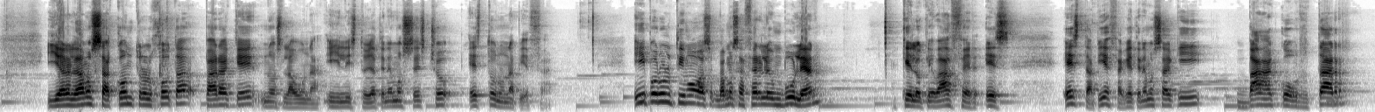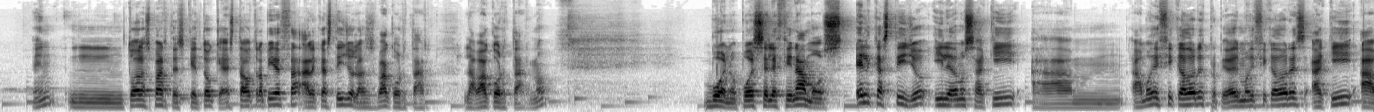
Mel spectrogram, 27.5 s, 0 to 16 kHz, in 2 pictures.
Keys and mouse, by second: 1.5 ctrl+j, 3.9-4.2 middle drag, 5.0 middle click, 5.7 right click, 10.8 right click, 14.3-14.9 middle drag, 16.4-17.8 middle drag, 22.1 right click, 26.2-27.4 drag.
